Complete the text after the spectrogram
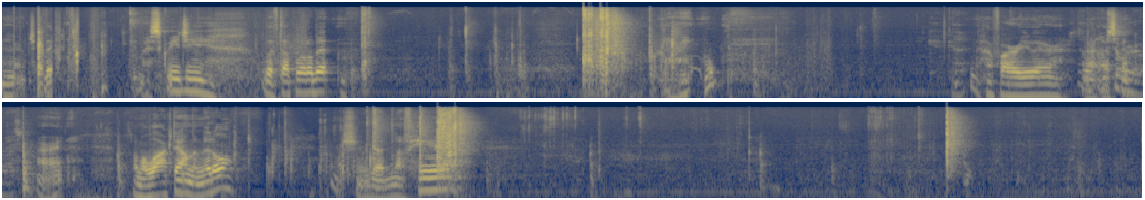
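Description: Plastic film crinkles as it is handled.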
